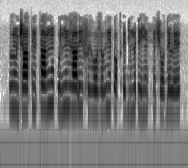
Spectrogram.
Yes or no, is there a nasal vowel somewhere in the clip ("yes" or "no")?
yes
